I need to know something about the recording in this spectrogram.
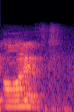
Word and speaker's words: honest: If I say honest, H is my consonant, but here H is silent.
